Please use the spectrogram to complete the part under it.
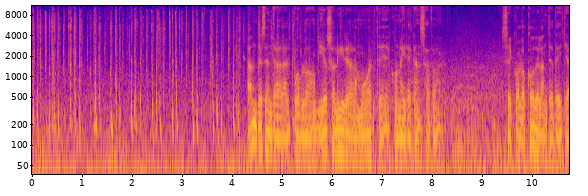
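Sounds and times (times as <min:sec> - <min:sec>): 
horse hooves clip-clopping on a hard surface: 0:00.0 - 0:07.9
speech: 0:04.3 - 0:08.4, 0:09.4 - 0:10.7.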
